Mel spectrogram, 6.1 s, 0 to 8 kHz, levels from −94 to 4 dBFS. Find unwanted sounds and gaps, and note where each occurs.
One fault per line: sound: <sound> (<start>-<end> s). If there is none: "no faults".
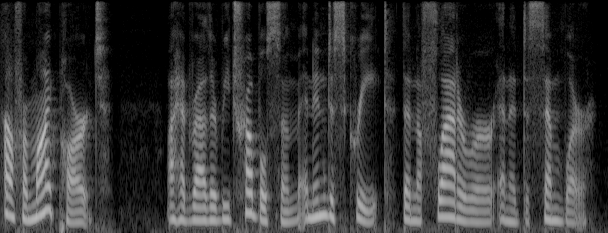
no faults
